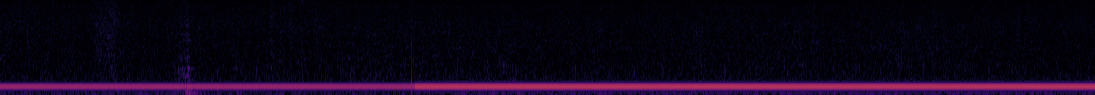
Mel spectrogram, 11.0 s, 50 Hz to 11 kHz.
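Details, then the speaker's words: Hofler thermoacoustic tube with a steel-wool stack heated by a methylated spirits burner, the basis of a Stirling engine: pure steady hum near 350 Hz that holds its pitch and swells louder partway through; the tube resonates properly. "There we are, humming away. How easy was that?"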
